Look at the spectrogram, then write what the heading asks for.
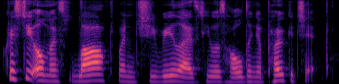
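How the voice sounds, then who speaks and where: A woman narrator tells a fan fiction story as an audio drama. Her voice sits at a medium pitch and she reads from a script in the third person. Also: steady tone, fairly quick.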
